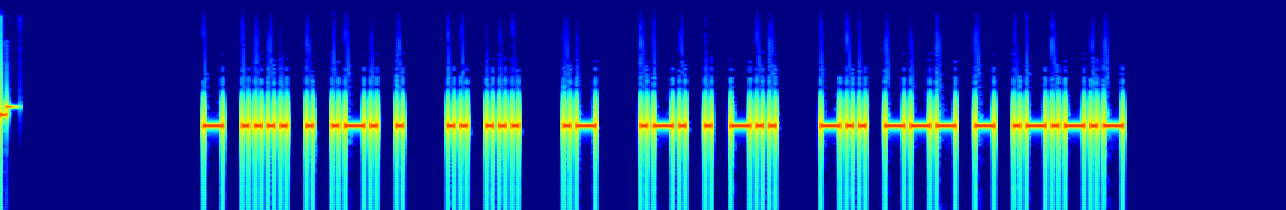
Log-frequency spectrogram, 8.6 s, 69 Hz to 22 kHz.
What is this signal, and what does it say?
Morse code, heard as a keyed tone, about 28 wpm, 700 Hz. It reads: THERE IS A RED DOT.
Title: Sentences from Top 1500 Words 28wpm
